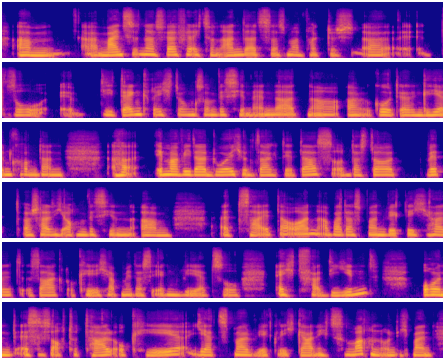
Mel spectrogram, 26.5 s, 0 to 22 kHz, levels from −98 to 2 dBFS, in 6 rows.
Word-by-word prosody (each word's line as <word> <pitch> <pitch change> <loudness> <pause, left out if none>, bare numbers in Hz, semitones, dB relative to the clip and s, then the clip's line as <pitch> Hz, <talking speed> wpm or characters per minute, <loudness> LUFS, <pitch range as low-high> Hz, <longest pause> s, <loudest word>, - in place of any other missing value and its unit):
Ähm, 165 +8 +1
äh, - - -2
meinst 165 +3 +5
du - - -3
denn, 200 - 0
das 190 -3 +2
wäre 185 0 +5
vielleicht 185 -2 -2
so 165 - -3
'n 170 - -4
Ansatz, 165 +2 0
dass 180 - -5
man 170 -3 0
praktisch, 145 - -4
äh, 170 0 -2 0.5
so, 170 0 -3
äh, - - -8 0.3
die 175 -4 -2
Denkrichtung 180 -1 +1
so 180 - -4
'n 175 - +1
bisschen 175 -1 -2
ändert, 185 +1 0
ne? 180 0 -1
Äh, 170 - 0
gut, 170 -2 +1
dein 165 0 +1
Gehirn 175 +3 +3
kommt 180 -2 -3
dann, 175 -2 +1 0.5
äh, 165 +2 +4 0.2
immer 185 0 +7
wieder 180 -1 +5
durch 180 +2 +2
und 165 - -2
sagt 170 -1 -2
dir - - -1
das 190 +2 0
und 165 - -4
das 165 -2 -2
dort 180 -1 +1 0.3
wird 180 +1 +2 0.2
wahrscheinlich 175 +1 +1
auch 175 0 -2
'n 175 - +2
bisschen, 170 +1 -2
ähm, 155 -2 +1 0.5
äh, - - -1
Zeit - - -1
dauern, 235 - +3
aber 190 -5 0
dass 175 -2 -2
man 90 -2 +2
wirklich 90 - -1
halt 175 -1 -1
sagt: 165 +1 -3
„Okay, 145 - -3
ich 155 0 -4
habe 170 - -2
mir 175 - 0
das - - -3
irgendwie 170 -1 -1
jetzt 150 - -3
so 160 -1 -4 0.3
echt 150 -6 +1
verdient 170 - 0 0.5
und 170 -1 +5
es 185 0 +1
ist 170 -2 -2
auch - - 0
total 170 -1 0
okay, 175 +5 +1
jetzt 180 - 0
mal 175 -2 +3
wirklich - - -3
gar 150 0 +2
nichts 155 -5 -2
zu 180 - -3
machen.“ 195 -3 +4
Und 165 -1 -1
ich 150 - -11
meine, 165 -1 +3
175 Hz, 185 wpm, -26 LUFS, 165-180 Hz, 0.5 s, immer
